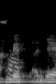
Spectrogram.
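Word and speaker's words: habitent: Nah, ini bacanya habit aja ya.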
